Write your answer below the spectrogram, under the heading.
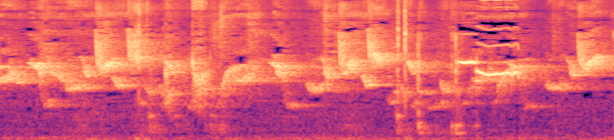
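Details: Squawky, rapidly changing phrases of mid-pitched whistles and rasps from a wild white-rumped shama in full, energetic song.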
